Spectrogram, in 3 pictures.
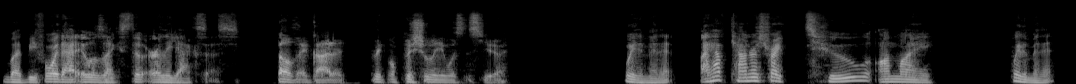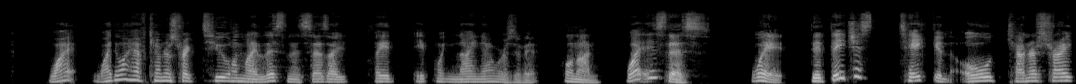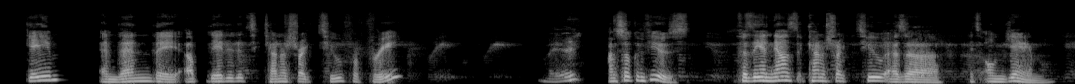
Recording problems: echo of what is said; faint; from 24 s on; 540 ms later, 20 dB below the speech
garbled, watery; slightly; nothing above 11.5 kHz

